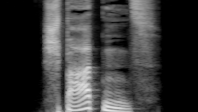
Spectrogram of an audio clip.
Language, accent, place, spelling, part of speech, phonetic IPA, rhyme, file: German, Germany, Berlin, Spatens, noun, [ˈʃpaːtn̩s], -aːtn̩s, De-Spatens.ogg
- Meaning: genitive singular of Spaten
